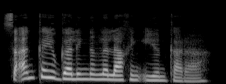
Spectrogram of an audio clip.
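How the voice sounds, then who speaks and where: A woman's voice: fairly high pitch, sing-song, normal speed, darkish tone, no echo, clean studio sound. A woman with a Filipino accent voicing a jealous young husband who is insistent and mixes English with Tagalog. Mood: stern, annoyed. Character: jealous young husband, stern then apologetic.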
